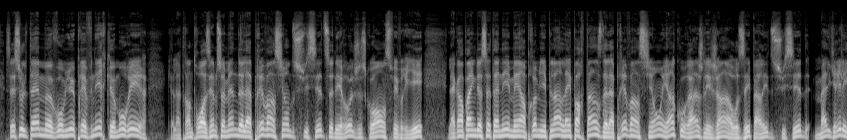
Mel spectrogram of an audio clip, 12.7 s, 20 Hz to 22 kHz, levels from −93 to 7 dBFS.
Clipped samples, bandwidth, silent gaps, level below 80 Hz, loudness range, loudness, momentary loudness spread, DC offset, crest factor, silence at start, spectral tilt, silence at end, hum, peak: under 0.1%; 11.5 kHz; none; -34 dBFS; 2 LU; -16 LUFS; 6 LU; under 0.1%; 14 dB; 0.1 s; -7 dB/octave; 0 s; none; 0 dBFS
